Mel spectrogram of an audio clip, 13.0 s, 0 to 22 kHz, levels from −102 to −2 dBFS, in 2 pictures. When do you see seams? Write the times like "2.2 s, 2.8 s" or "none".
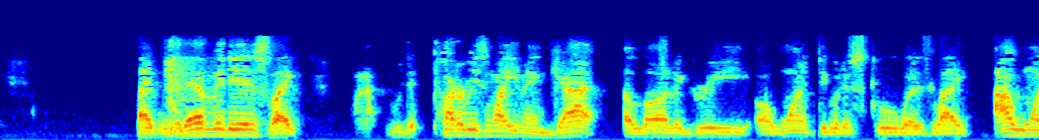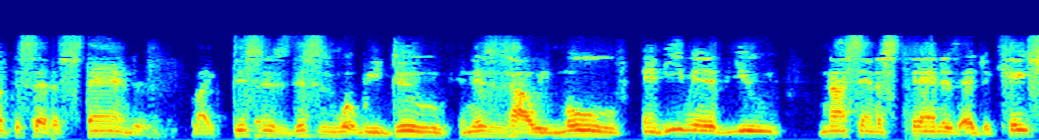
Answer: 6.1 s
